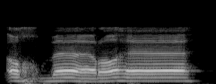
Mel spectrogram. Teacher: خا موٹا ہوگا اور را بھی موٹا ہوگا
